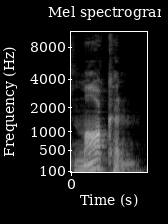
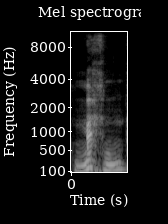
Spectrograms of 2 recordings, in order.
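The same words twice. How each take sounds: First: "morken" with k in place of ch; Low German k. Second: Said in the usual way. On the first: Shown as a demonstration. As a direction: say "morken", the northern form of machen. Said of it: "Weiter nördlich im Plattdeutschen verändert sich". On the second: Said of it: "wir hören im Norden das".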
